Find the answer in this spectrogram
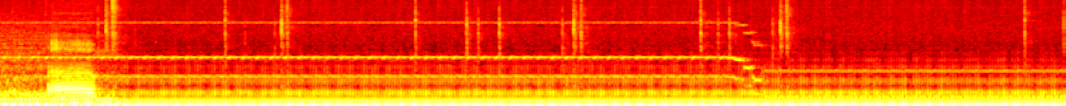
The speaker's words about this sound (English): So let's just kind of break down the original sound sources. We've got... Here's the gears.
